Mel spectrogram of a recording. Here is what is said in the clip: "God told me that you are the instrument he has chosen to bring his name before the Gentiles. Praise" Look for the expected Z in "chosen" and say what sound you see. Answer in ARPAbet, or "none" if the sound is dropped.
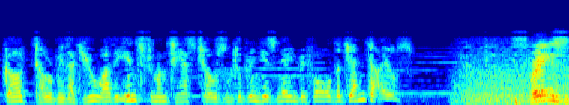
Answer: Z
